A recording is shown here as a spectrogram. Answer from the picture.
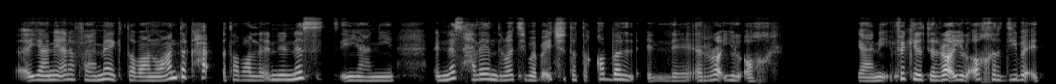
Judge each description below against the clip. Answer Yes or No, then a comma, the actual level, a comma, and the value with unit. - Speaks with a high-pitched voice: Yes, high, 210 Hz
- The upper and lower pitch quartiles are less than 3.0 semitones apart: No, average, 3.4 semitones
